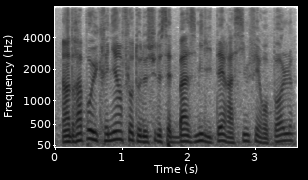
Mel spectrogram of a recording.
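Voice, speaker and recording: A man talks at a fairly quick pace with lively intonation. Music plays in the background. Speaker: news reporter. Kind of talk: TV news reporter voice-over and stand-up.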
